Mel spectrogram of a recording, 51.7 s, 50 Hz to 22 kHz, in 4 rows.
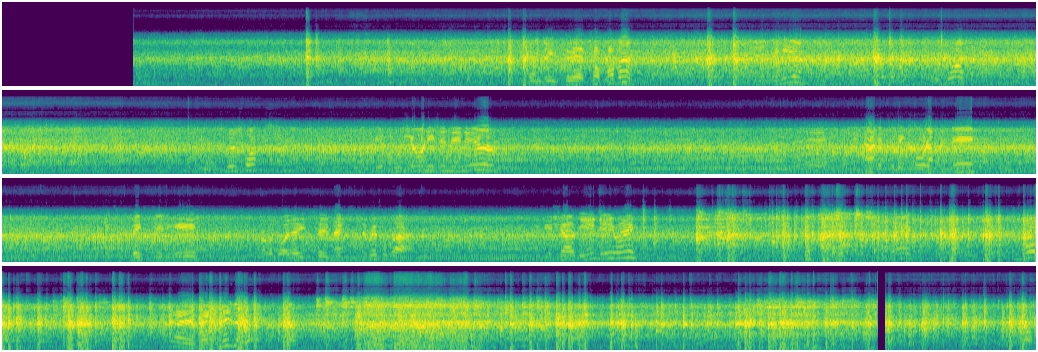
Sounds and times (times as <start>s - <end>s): Speech: 6.6s - 7.9s, 9.3s - 10.1s, 11.6s - 12.1s, 15.3s - 16.2s, 17.4s - 19.2s, 22.9s - 25.2s, 27.1s - 28.4s, 29.0s - 31.0s, 32.5s - 33.8s, 36.8s - 37.3s, 38.4s - 38.9s, 40.8s - 41.9s.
